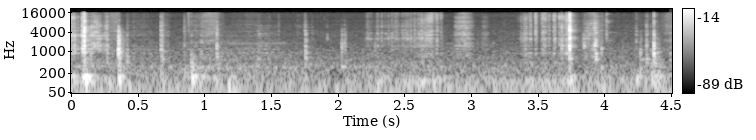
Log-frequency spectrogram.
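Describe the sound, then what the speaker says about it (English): Scissors snip through a sheet of patterned 12x12 designer paper, cutting from a corner to the middle in a few faint, crisp strokes, close by and quiet, with no talk. "all I'm going to do is cut from the corner straight to the middle"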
